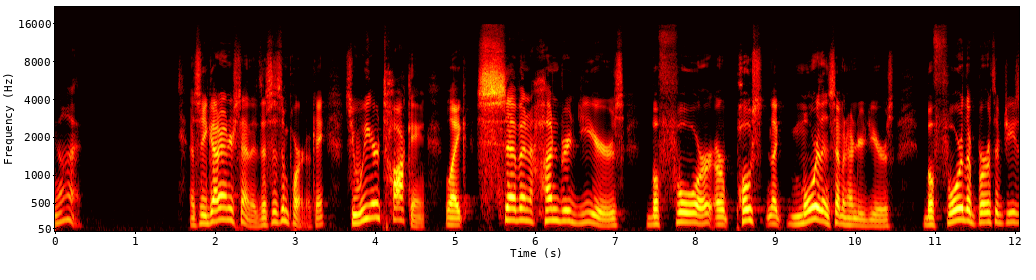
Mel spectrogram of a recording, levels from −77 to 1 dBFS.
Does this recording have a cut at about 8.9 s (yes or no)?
no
